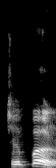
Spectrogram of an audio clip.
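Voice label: "ceper", Malay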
